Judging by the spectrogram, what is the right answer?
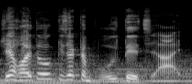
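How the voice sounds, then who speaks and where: An actor playing an assured, commanding tantric priest in an audio ghost story, speaking expressively and with authority. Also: male voice, high-pitched, wildly swooping pitch, normal speed, creaky, music in the background, full character voice. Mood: reassuring. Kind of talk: dramatised Bengali audio story dialogue.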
